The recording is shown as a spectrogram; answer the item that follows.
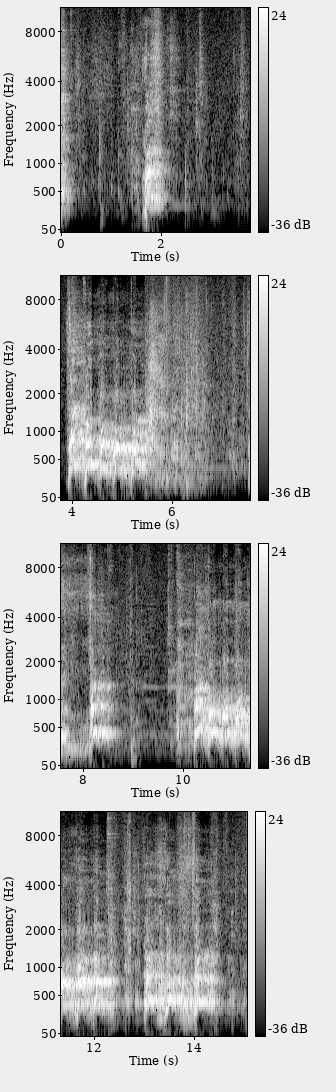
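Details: Large-breed puppy rescued from a high-kill shelter, entering a home for the first time; loud drawn-out whining, howl-like cries in bursts of one to three seconds separated by quieter pauses.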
